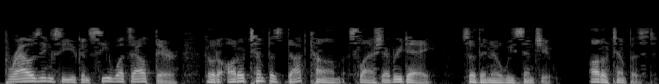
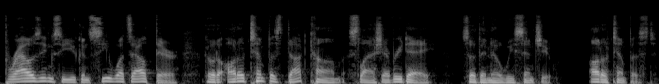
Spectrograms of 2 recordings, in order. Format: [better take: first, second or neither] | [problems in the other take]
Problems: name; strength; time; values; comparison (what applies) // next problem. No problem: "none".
second | garbled, watery; badly; nothing above 5.5 kHz; slightly in the second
